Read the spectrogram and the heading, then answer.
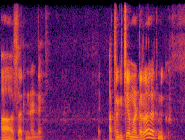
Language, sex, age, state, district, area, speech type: Telugu, male, 60+, Andhra Pradesh, Palnadu, urban, spontaneous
